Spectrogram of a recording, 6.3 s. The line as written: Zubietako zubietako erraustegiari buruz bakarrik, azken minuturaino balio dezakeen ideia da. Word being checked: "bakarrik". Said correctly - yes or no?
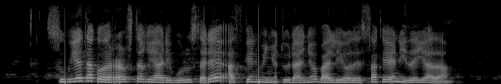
no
